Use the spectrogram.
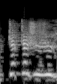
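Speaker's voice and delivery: high squeaky chicken cries, imitated; dying rooster squawk. Pastor imitating the man's rooster squawk while being prayed for. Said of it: "persis kayak ayam jago dipotong".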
